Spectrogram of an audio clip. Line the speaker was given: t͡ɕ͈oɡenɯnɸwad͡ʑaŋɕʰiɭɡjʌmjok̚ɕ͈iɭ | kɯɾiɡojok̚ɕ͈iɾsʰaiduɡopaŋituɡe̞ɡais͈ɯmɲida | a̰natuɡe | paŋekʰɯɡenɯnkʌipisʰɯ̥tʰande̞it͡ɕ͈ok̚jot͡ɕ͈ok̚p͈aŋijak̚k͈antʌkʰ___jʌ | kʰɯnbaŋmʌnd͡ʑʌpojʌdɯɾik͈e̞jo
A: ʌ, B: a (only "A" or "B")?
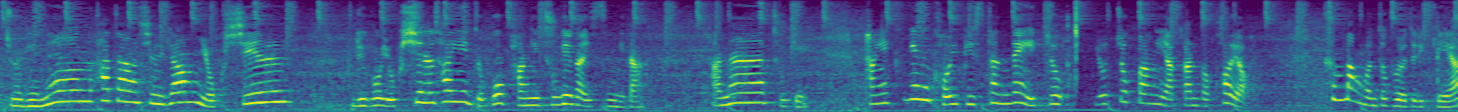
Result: A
